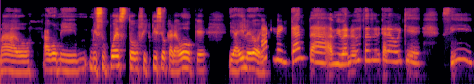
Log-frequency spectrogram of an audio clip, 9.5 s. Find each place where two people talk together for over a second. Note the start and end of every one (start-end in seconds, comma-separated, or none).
none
